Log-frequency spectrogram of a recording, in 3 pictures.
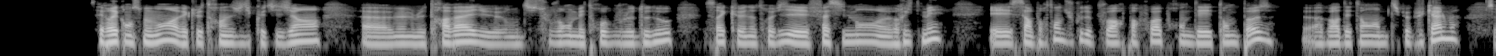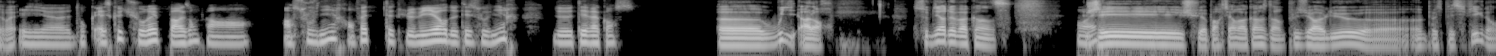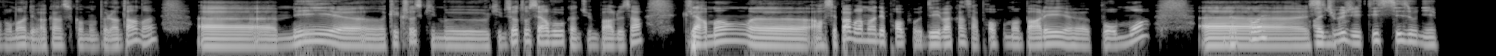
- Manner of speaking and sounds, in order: drawn out: "Heu"
- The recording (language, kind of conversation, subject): French, podcast, Quel est ton meilleur souvenir de voyage ?
- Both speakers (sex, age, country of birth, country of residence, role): male, 20-24, France, France, host; male, 35-39, France, France, guest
